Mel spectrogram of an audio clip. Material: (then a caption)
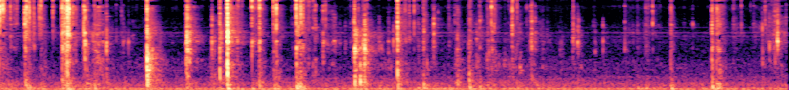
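Soap. A metal utility blade carves and scrapes a solid yellow bar of soap with a purple interior, held in the hand. Many short, crisp, bright scraping and shaving bursts come in an irregular stream, quiet overall with almost no low end and very little ring after each cut.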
